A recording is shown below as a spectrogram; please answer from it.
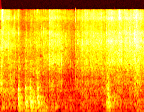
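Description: Plastic bubble wrap rustling and crackling as a small wrapped item is handled in the hands.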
